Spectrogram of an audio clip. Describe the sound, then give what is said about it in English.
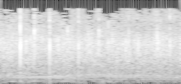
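A church audience giving the Lord a hand clap of praise: sustained applause with several sharp individual claps standing out from the dense patter. “Oh, give the Lord a big hand clap of praise if you love Him.”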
